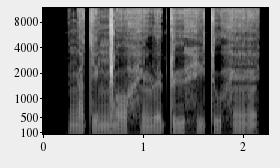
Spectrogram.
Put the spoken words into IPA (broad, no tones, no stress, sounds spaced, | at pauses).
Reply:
ŋ a t e ŋ͡ǁ ɔ h ẽ ɭ ɛ ʈ ɨ h i t u h ɛ̃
